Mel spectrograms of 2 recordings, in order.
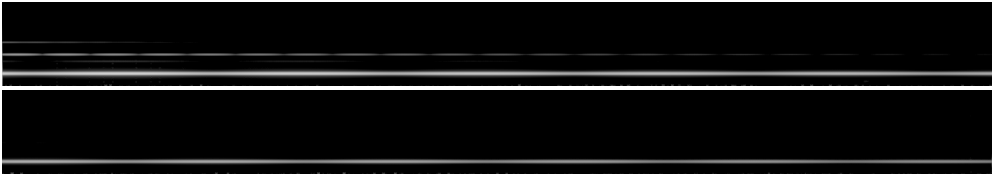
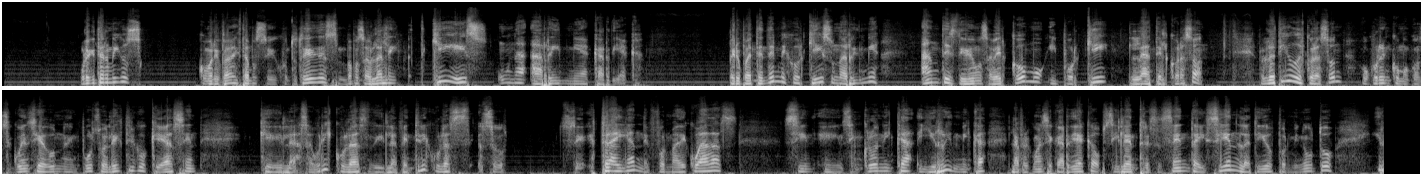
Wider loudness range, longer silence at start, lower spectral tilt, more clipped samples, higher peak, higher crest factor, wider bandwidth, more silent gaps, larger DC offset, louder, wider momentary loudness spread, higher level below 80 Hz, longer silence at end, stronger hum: first, 17 LU vs 3 LU; second, 0 s vs 0.8 s; about the same, -3 dB/octave vs -4 dB/octave; neither; second, -10 dBFS vs -4 dBFS; about the same, 12 dB vs 16 dB; second, 3.2 kHz vs 16.5 kHz; neither; neither; second, -22 LUFS vs -19 LUFS; first, 20 LU vs 10 LU; second, -74 dBFS vs -36 dBFS; second, 0 s vs 0.35 s; neither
